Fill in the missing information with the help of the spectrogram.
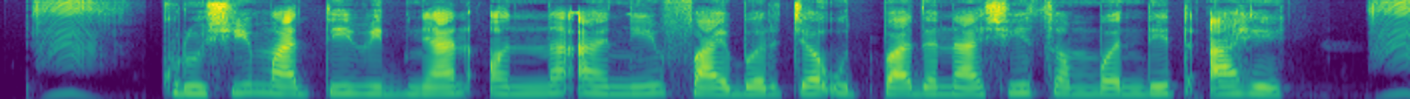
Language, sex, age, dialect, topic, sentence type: Marathi, female, 18-24, Varhadi, agriculture, statement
